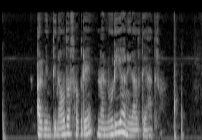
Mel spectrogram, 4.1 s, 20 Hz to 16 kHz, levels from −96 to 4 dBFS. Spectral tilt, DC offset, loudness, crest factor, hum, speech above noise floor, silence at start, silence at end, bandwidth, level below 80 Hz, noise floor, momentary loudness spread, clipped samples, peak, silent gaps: -6.5 dB/octave; under 0.1%; -25 LUFS; 18 dB; none; 38 dB; 0.05 s; 0.4 s; 11.5 kHz; -60 dBFS; -63 dBFS; 17 LU; under 0.1%; -8 dBFS; none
